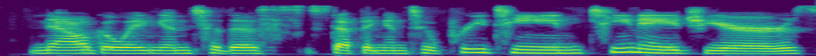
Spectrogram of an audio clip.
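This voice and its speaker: A woman with a fairly low pitch and fairly even intonation has an ordinary speaking voice. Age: 40s. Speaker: podcast host and yoga teacher. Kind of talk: casual interview conversation.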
